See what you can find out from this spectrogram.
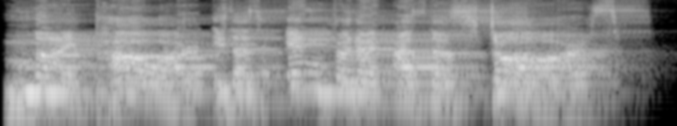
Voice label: Nonbinary Mech

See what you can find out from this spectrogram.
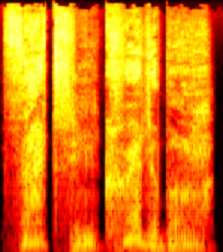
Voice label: Male Orc Wow; Thrall

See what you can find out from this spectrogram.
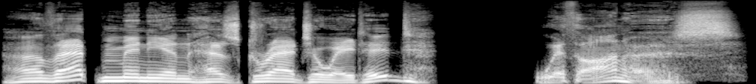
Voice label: Male Human After Triple

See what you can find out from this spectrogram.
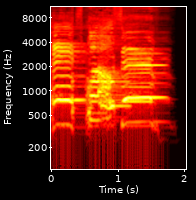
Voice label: Male Mech Attack

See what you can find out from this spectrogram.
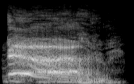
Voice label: Male Orc Death

